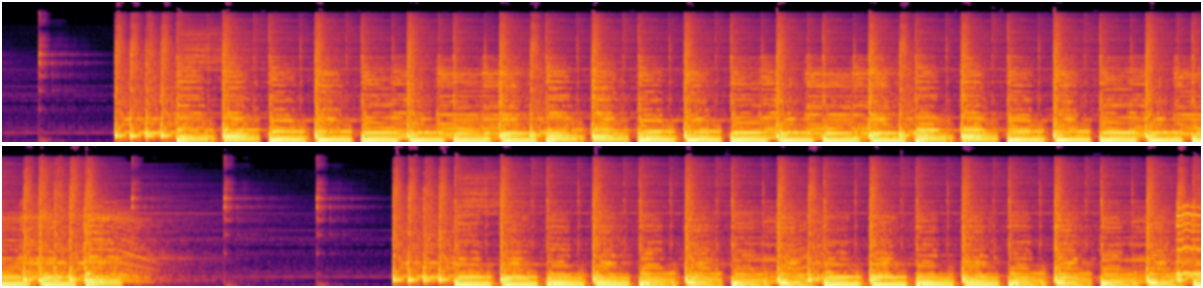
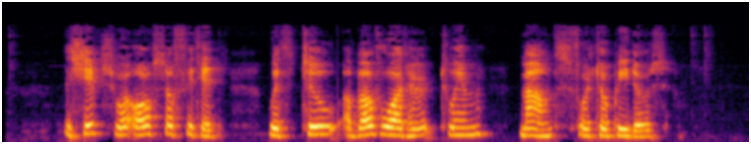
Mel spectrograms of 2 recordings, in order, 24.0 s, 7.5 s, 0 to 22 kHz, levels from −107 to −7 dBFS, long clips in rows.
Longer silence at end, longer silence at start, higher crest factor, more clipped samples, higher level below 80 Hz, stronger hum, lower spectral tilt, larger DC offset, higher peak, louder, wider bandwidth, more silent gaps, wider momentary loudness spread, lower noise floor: second, 0 s vs 0.9 s; second, 0.35 s vs 0.65 s; about the same, 14 dB vs 18 dB; neither; first, -16 dBFS vs -66 dBFS; neither; about the same, -6 dB/octave vs -6 dB/octave; neither; about the same, 0 dBFS vs -2 dBFS; first, -14 LUFS vs -20 LUFS; first, 16.5 kHz vs 9.8 kHz; neither; second, 4 LU vs 13 LU; second, -61 dBFS vs -69 dBFS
